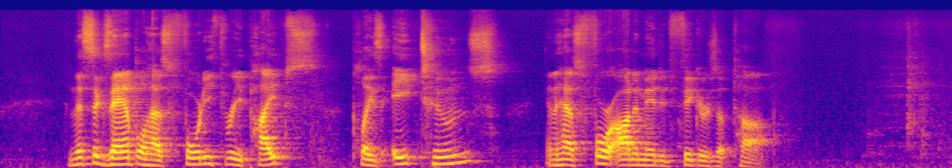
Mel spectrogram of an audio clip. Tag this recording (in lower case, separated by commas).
speech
